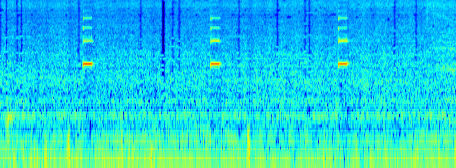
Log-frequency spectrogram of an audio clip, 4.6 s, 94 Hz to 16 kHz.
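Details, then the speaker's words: BMW R50 MINI A/C, electronic leak detector passed slowly over the top vent: short high beeps about every 1.25 seconds over steady hum, detecting a very slow refrigerant leak at the evaporator core or expansion valve. "what we're going to do is we're going to turn on our leak detector and we're gonna very slowly play it over and you can hear it or top vent [Music] and there's a very slow leak"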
